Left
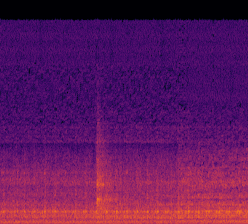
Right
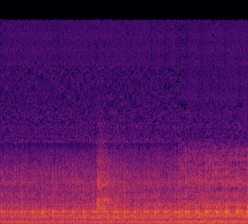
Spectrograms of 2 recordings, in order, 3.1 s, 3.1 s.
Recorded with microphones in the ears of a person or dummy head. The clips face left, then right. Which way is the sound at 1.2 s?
60° left (ahead or behind).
